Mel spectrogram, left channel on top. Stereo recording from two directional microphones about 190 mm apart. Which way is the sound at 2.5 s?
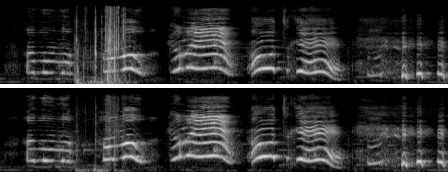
5° right (ahead or behind).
